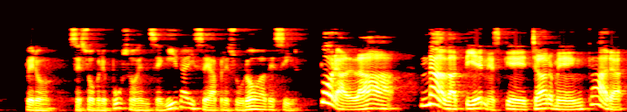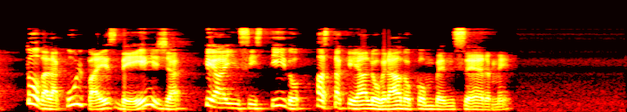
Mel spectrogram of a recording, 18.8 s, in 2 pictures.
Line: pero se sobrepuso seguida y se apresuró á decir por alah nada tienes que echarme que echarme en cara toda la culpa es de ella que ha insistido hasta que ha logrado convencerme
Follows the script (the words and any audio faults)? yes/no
no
